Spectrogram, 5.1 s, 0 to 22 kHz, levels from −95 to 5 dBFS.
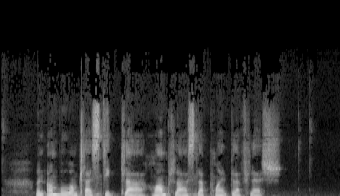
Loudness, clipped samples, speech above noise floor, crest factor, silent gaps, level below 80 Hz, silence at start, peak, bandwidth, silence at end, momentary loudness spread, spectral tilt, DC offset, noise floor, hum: -22 LUFS; under 0.1%; 42 dB; 20 dB; none; -64 dBFS; 0.55 s; -4 dBFS; 15.5 kHz; 0.9 s; 9 LU; -4.5 dB/octave; under 0.1%; -63 dBFS; none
